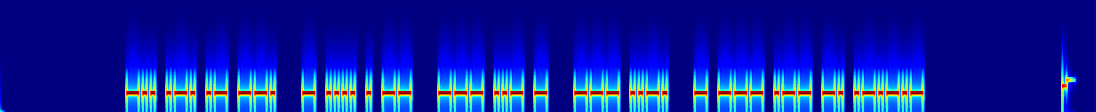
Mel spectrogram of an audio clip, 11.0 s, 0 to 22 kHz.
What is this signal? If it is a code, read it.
Morse code, heard as a keyed tone, about 30 wpm, 700 Hz. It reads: DRAG THEM OUT OF TOWN.
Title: Sentences from Top 1500 Words 30wpm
